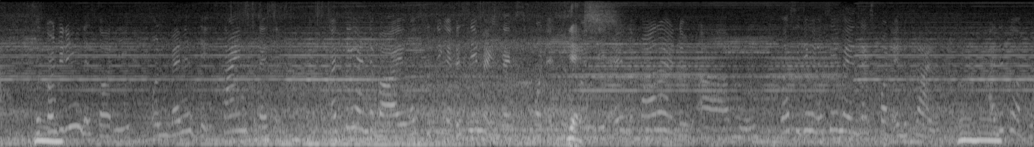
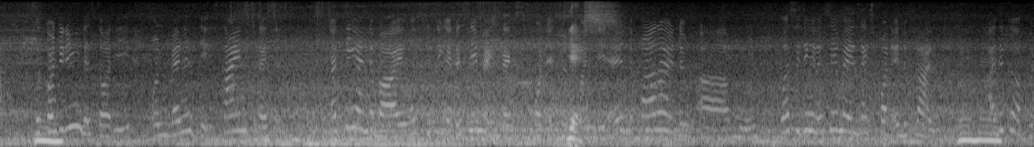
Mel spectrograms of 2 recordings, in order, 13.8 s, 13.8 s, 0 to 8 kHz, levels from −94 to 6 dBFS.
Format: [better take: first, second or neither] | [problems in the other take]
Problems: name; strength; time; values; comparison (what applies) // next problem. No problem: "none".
second | background sound (Harmonica); 14 dB below the speech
